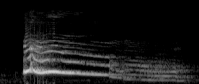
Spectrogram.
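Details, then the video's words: Pet dog giving one short howl that starts abruptly and slides steadily downward in pitch before trailing off, lasting under two seconds. "Funny Dogs Howling"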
